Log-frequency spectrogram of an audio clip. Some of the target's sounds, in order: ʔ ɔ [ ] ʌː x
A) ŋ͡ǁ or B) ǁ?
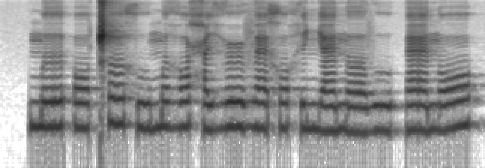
B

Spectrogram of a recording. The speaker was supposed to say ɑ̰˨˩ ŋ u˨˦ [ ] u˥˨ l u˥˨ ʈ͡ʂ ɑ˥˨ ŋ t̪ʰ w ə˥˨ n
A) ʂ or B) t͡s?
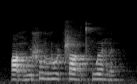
A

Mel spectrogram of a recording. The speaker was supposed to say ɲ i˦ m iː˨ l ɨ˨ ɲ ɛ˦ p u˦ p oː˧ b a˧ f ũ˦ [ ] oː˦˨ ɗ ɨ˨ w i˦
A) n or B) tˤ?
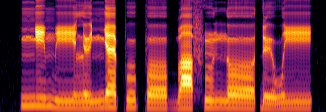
A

